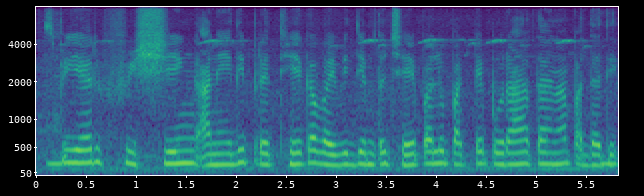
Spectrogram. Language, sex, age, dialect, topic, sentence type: Telugu, female, 25-30, Central/Coastal, agriculture, statement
